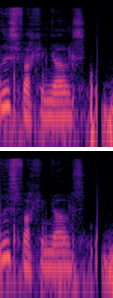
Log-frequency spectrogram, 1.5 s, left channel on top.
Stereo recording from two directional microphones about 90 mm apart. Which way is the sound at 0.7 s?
5° right (ahead or behind).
